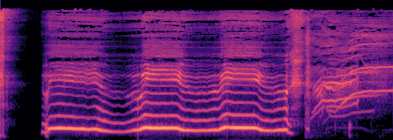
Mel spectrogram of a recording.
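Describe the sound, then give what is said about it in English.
A voice demonstrates the third of three ambulance siren sounds, imitating it with a sustained, alternating two-tone wail, rising and falling three times in a steady cycle, then breaking off into a brief rising squeak. “Ambulance sound three.”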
